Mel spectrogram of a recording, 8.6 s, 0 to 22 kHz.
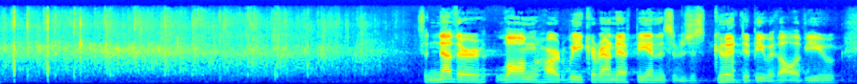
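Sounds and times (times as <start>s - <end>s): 
audience applauding to thank the praise team: 0.0s - 4.1s
speech: 4.2s - 8.5s.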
